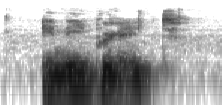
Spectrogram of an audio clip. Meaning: 1. To cause to be drunk; to intoxicate 2. To disorder the senses of; to exhilarate, elate or stupefy as if by spirituous drink 3. To become drunk
- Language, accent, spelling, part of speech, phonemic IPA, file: English, Southern England, inebriate, verb, /ɪˈniːbɹieɪt/, LL-Q1860 (eng)-inebriate.wav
